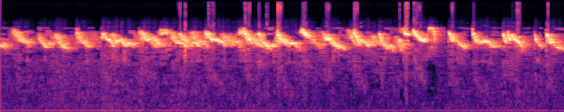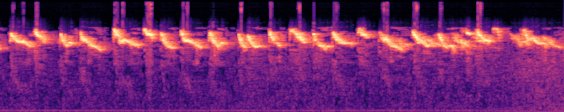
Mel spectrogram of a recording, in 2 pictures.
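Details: Sustained white-eye singing: a dense, nonstop run of piercing high twittering notes, each a quick downward slur, continuing over a low constant hum.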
